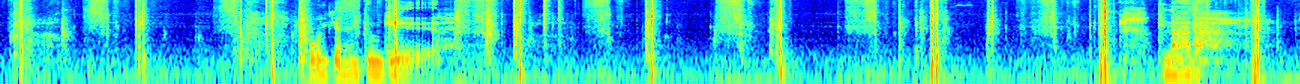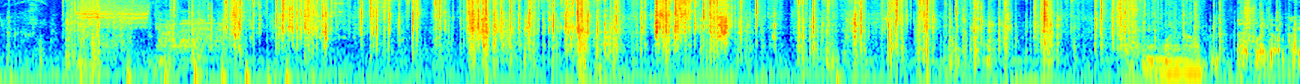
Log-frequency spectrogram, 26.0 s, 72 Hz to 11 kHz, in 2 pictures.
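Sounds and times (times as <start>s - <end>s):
foil wrapper tearing and crinkling: 13.7s - 26.0s.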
